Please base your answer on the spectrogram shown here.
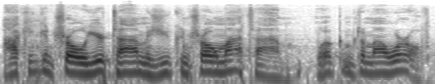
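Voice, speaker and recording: A man's voice: a little high, fairly quick, gravelly, darkish tone. A man, a preacher leading a parenting seminar in plain-spoken, humorous talk before a live church audience.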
